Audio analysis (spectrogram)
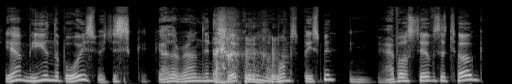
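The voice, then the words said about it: Quick put-on Liverpool accent. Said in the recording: “That's my best Liverpoolian accent I could whip up in a second.”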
